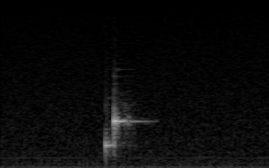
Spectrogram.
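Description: A short bright electronic notification chime sounds once.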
